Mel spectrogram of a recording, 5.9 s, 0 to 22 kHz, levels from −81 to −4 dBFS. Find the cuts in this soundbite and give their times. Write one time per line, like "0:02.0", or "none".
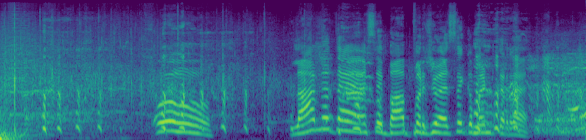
none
